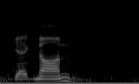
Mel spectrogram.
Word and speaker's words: Gagnon: I always have to stop myself in pronouncing Gagnon's name. It's the hard non, as I have family ties to Gagnon, and the syllable isn't near as stressed at the end. So instead of Gagnon, we're Gagnon.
